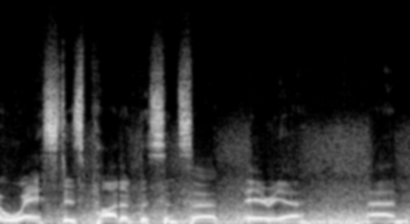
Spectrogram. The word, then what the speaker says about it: Chintsa: So Sensa West is part of the Sensa area. Um it's officially spelled CH I N T SA. So, Flinsa is the closer pronunciation with a click and it is probably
